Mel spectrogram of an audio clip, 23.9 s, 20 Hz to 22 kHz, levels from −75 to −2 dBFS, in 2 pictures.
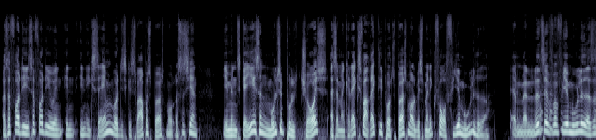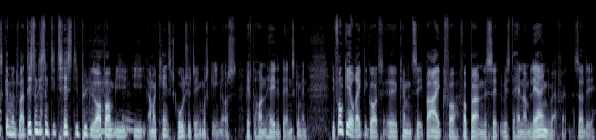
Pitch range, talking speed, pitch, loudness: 100-165 Hz, 270 wpm, 120 Hz, -23 LUFS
